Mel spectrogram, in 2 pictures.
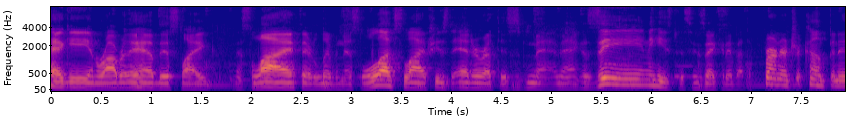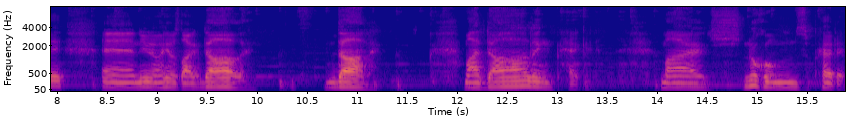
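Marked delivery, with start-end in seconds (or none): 9.5-15.9 posh, lofty, moneyed rich-gentleman voice. Picturing the executive husband addressing his wife Peggy: Thurston Howell voice. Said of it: "but he had that voice".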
